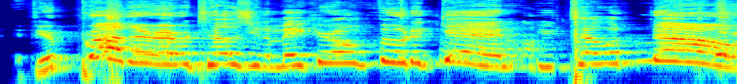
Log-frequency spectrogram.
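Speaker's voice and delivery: high, loud scolding shout; imitated parental tirade; angry mom yelling. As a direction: shout it like a fed-up mother. Mom yelling at him, retold.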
